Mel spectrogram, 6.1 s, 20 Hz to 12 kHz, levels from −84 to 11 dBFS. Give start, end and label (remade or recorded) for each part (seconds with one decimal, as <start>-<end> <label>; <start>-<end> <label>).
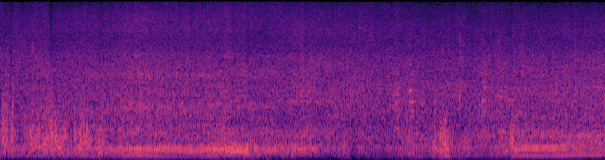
0.0-2.1 recorded; 2.1-3.3 remade; 3.3-6.1 recorded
